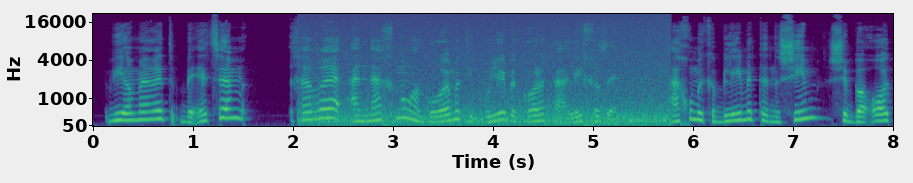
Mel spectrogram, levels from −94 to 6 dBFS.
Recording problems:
hiss; loud; from 2 to 6 s; 6 dB below the speech

